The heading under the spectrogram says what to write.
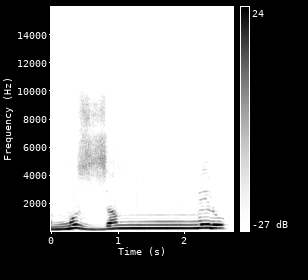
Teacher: اب یہاں ہم نے جس چیز کو توجہ میں رکھنا ہے وہ یہ ہے کہ میم مشدد ہے، اور میم مشدد ہو تو اس کے اندر غنہ ہوتا ہے، تو ہم نے غنہ کرتے ہوئے پڑھنا ہے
